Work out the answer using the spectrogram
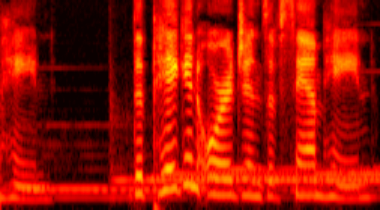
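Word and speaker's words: Samhain: the pagan origins of Sam Hae pronounced sawin or sawin has its roots in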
